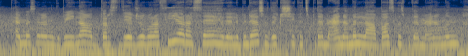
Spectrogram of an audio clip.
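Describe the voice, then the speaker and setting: A woman talks very fast with hardly any pauses, keeping her loudness very even. Noticeable background noise and audible room echo are present. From Morocco. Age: 20s. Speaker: vlogger. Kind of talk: casual vlog talk.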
